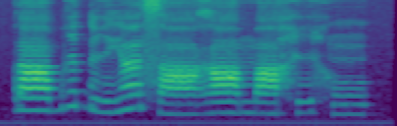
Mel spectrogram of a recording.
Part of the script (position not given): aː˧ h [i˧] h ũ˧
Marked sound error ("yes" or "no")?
no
